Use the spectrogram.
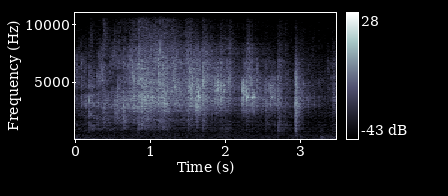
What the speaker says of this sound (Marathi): आता ह्याच्यात आता मी टाकते जिरं आणि लसणाची फोडणी देऊया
